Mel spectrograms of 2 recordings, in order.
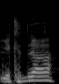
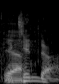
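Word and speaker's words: Yekindar: Yekinda? I'm just going to say Yekinda. Yekinda. Yekinda. Yeah, like as in it's your Kinder Egg. Yekinda. Like a Kinder Surprise.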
